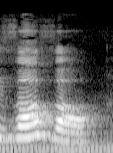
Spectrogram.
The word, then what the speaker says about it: vovó: Um exemplo clássico para definir a diferença de pronúncia são as palavras vovô e vovó. Observe que a palavra vovô ela é mais fechada e a palavra vovó, o vó é aberto.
